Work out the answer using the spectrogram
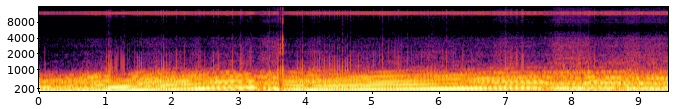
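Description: Ford Fiesta ST's four-cylinder engine, Mountune MR200-tuned, pulling hard under acceleration from inside the cabin, its pitch rising. About three and a half seconds in, the pitch drops sharply with a brief dip in loudness as it shifts up a gear, then rises again more slowly. Near the end it dips briefly, then holds a steady note.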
